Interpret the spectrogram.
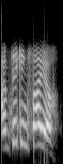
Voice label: takingfire, gendarmerie fem; vo; agents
